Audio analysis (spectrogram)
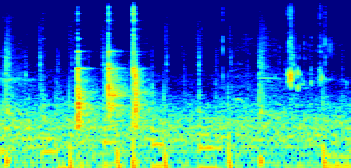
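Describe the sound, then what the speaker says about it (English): Eggs are cracked and beaten in a bowl in a home kitchen, giving a series of close clinks, taps and liquid sloshes at an irregular rhythm with no talking. "While I'm doing that, I'm going to beat some eggs."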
